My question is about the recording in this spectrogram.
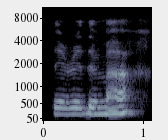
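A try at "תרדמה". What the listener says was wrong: Okay, the hey at the end is silent. So it's Tardema, Tardema.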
